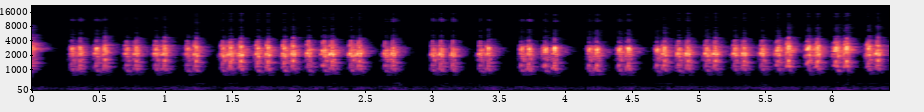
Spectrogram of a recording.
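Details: Yellow-vented bulbul chattering in the unbroken ngebren style that provokes other bulbuls: long strings of quick raspy notes, briefly paused twice, then resuming just as fast.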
